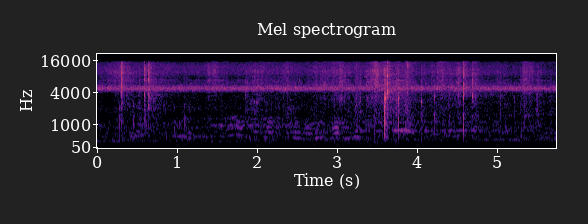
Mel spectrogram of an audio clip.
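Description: Faint, steady high-pitched drone of insects in the forest, with a few faint sharp clicks, the loudest about halfway through.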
